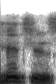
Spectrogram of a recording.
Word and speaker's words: Hitchens: I meant to say Hitchens, son. My I fault. call him We call him Africa. That's We the call him man with the Africa. 2 last names. That's a man with Hitchens.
